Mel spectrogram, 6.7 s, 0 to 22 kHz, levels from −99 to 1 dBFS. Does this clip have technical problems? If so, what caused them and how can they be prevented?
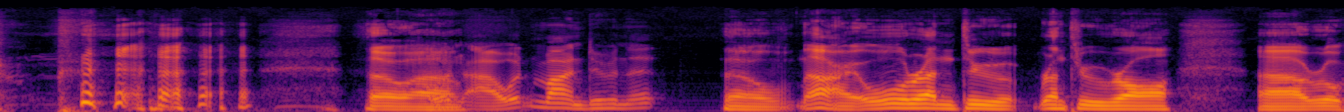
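No, no technical faults heard.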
